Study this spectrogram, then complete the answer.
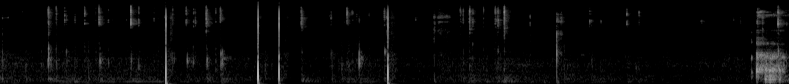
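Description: Scattered clicks of typing on a computer keyboard, in short irregular bursts of keystrokes at close range, with a louder rustling handling noise at the end.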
